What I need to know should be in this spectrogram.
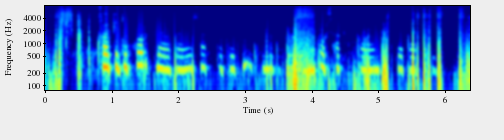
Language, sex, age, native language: Icelandic, female, 18-19, Icelandic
